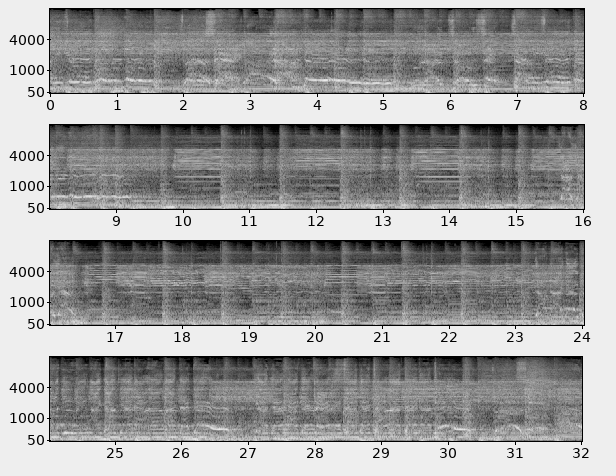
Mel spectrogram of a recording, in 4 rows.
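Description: Live punk-metal band playing loud: distorted electric guitar, bass guitar and drum kit. A man's shouted, held vocal lines wail over the band through about the first nine seconds and come back from about 23 seconds to the end.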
